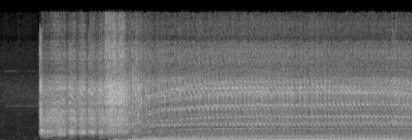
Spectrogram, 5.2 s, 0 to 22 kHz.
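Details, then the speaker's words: Nissan R34 GTR at first start after nearly a year, belts not yet fitted: fast, steady high idle that never drops. Suspected intake or vacuum leak, acting odd when sprayed. "Sounds like intake leaks, doesn't it? It sounds like intake leaks, but it doesn't change."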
